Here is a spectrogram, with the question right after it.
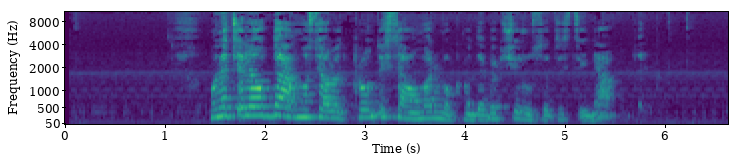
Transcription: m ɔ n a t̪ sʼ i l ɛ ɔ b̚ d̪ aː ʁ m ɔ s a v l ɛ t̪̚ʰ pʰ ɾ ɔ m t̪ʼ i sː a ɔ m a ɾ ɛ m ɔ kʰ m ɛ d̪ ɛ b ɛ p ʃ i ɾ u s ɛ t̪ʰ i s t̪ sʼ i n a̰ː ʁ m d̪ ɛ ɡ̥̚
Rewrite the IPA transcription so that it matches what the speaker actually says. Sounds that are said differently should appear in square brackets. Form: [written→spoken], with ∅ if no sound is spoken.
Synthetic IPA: m ɔ n a t̪ sʼ i l ɛ ɔ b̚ d̪ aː ʁ m ɔ s a v l ɛ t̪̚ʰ pʰ ɾ ɔ [m→n] t̪ʼ i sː a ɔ m a ɾ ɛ m ɔ kʰ m ɛ d̪ ɛ b ɛ p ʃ i ɾ u s ɛ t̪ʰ i s t̪ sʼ i n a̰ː ʁ m d̪ ɛ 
